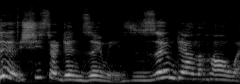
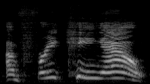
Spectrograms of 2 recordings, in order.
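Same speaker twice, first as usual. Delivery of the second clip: "freaking out" drawn out slowly and loud; 5 semitones higher, 9 dB louder, much slower than usual. Retold or imitated. Telling how the mouse upset her, "freaking out" loudly drawn out. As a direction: stretch each syllable of "freaking out", pitched up. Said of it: "this is what I'm doing".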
